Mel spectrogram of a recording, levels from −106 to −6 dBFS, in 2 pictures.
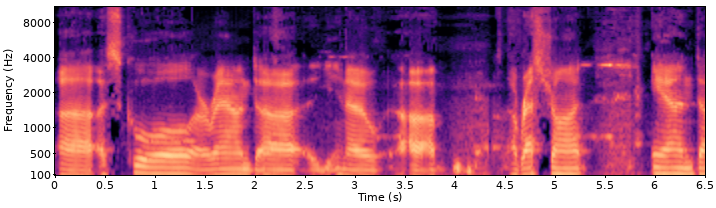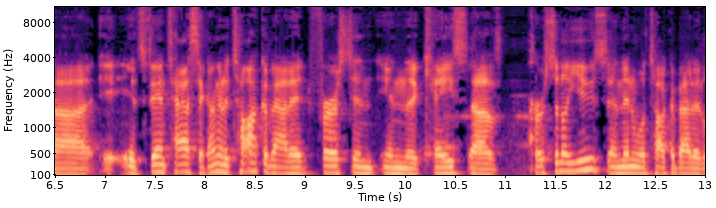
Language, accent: English, American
